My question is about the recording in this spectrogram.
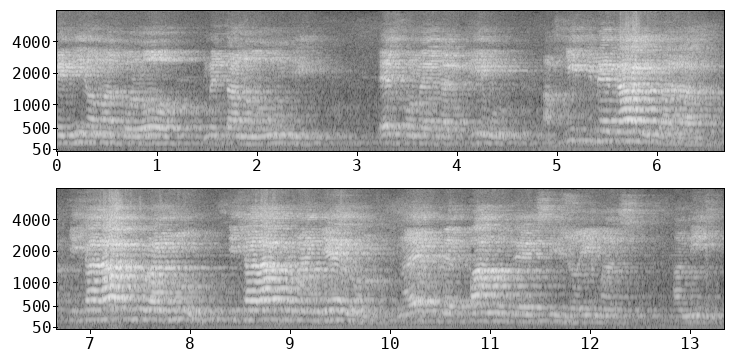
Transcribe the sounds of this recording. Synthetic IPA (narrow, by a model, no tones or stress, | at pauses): eniomɐt̪o̞lome̞t̪ɐnound̪i | e̞fxo̞nɐiɣɐt̪it̪imu | ɐ̰ft̪it̪ime̞ɣalixɐɾat̪ixɐɾat̪ukuɾɐnut̪ixɐɾat̪unɐɲɟe̞lomnɐe̞xume̞pand̪ot̪eeksit̪izo̞imɐs | ɐmizmu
